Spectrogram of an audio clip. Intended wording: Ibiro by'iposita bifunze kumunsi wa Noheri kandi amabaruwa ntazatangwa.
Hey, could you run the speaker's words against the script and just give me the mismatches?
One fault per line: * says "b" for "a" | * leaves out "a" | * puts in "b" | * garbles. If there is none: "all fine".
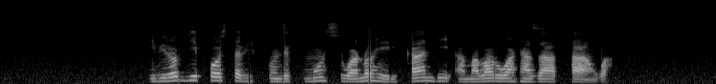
all fine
